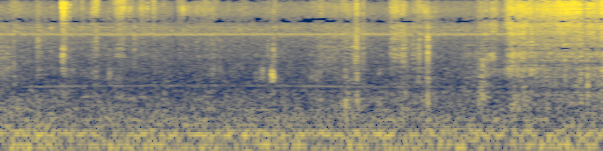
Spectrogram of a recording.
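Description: Faint chewing and mouth sounds from eating a piece of pot pie crust, with scattered small clicks over a steady low hum. A soft paper-napkin rustle comes near the end.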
